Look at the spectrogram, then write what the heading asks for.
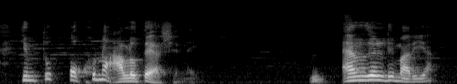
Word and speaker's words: Ángel Di María: কখনো আলোতে আসে নাই এঞ্জেল ডি মারিয়া আজকাল লোক কে স্প্যানিশ উর্জন উচ্চারণের সঙ্গে মিলায় বলে আনহেলডি মারিয়া আমি এঞ্জেল বলতে ভালোবাসি কারণ দেবদূত তো আসলেই আমার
